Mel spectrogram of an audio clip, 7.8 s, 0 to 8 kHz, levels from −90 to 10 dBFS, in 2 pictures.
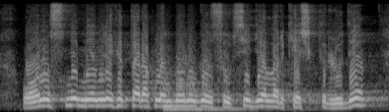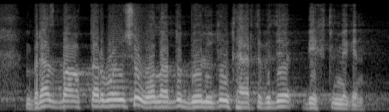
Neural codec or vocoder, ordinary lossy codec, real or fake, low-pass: none; none; real; 7.2 kHz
